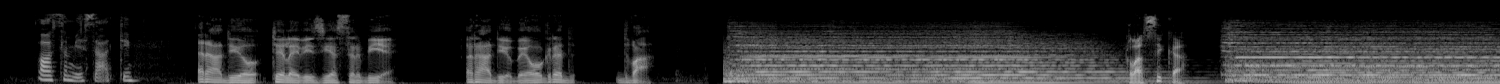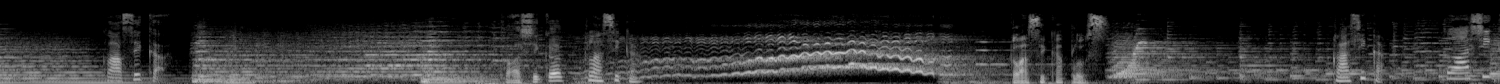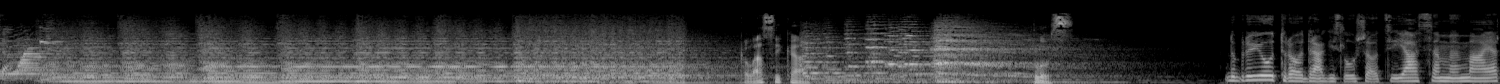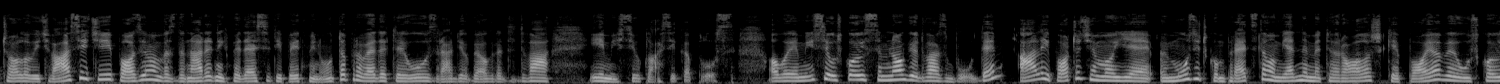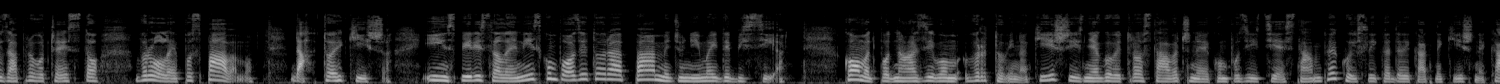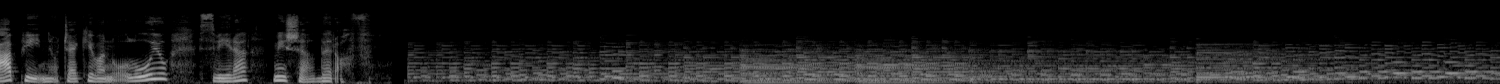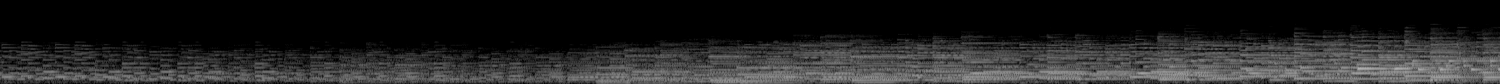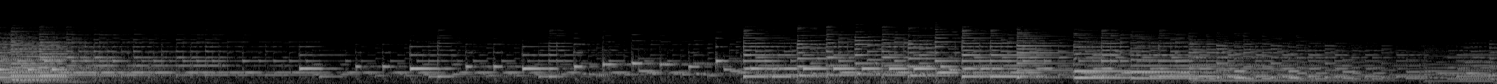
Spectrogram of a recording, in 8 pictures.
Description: Још једно јутро испуњено које доноси разноврсни музички избор.
У рубрици "На други начин" Алисон Балсом на труби изводи један од виртузних аранжмана Жана Батиста Арбана.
